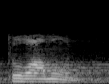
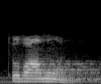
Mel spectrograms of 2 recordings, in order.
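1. الحركة الأولى ضمة، والميم مخفّفة. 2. الحركة الأولى ضمة، والميم مخفّفة.

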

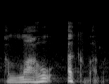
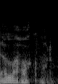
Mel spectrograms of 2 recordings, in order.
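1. تبدأ "أكبر" بهمزة واضحة. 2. تبدأ "أكبر" بصوت الواو. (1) "وأكبر الهمزة مقطوعة، همزة قطع" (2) "فلا يقول الله أكبر"

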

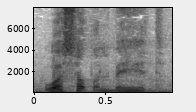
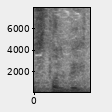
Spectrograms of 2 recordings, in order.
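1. يتبع صوت السين صوت الفتحة. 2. لا يوجد صوت علة بعد صوت السين. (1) "فتكون بالفتح" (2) "ما تقول وسط البيت"

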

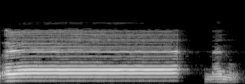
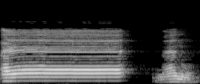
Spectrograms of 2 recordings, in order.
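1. يُمدّ المدّ الطويل الأول ست حركات. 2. يُمدّ المدّ الطويل الأول أربع حركات. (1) "أو ستة" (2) "واربعة"

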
